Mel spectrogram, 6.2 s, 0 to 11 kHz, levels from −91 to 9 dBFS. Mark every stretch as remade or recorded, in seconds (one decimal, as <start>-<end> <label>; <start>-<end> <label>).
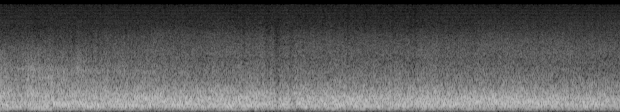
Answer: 0.0-2.3 recorded; 2.3-4.2 remade; 4.2-6.2 recorded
